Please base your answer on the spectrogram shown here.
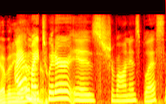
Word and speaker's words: Siobhan: Siobhan this is why the Irish drink. It's S-I-O. B as in Barbara, H as in Hannah, A-N. Right, and the B-H is pronounced V, right?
